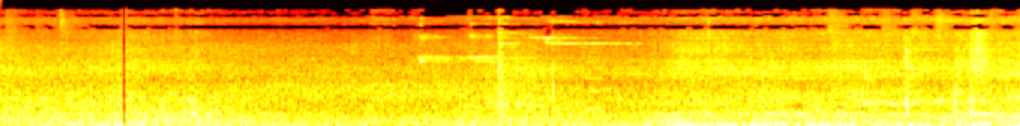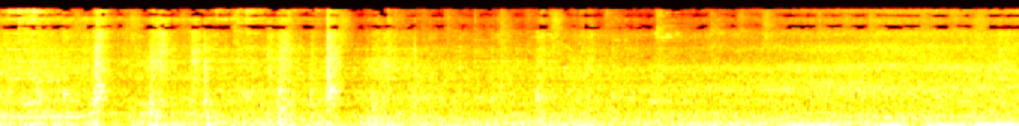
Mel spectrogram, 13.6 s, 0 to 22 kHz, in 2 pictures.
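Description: Hiroshima Electric Railway 1900-series streetcar passing close by and curving through a track junction. Its wheels rumble on the rails, louder from about four seconds in, with a quick run of clacks over the rail joints and crossings in the middle and a faint squeal from the wheels on the curve.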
